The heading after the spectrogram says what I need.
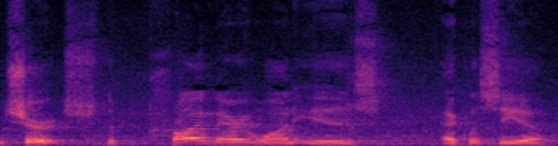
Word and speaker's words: ekklesia: the primary one is ekklesia or ecclesia as some people prefer to pronounce it which means assembly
